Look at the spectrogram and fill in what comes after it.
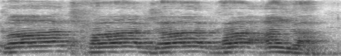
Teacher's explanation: क जो है कंठ से बोला जाता है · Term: कवर्ग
